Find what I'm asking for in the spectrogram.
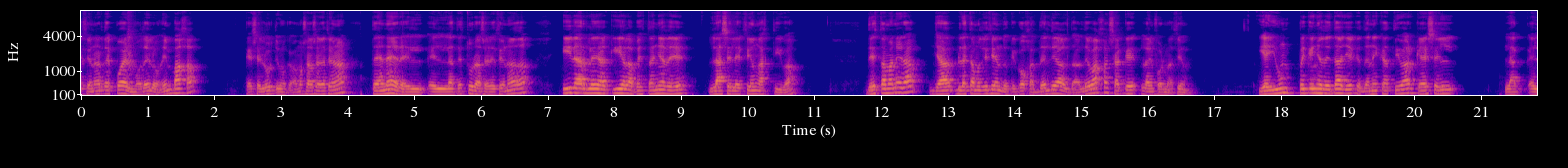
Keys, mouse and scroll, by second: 3.9-6.9 drag, 6.9 middle click, 7.8 click, 8.8 click, 9.3-20.9 middle drag, 20.9 click.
